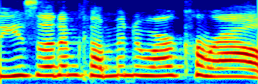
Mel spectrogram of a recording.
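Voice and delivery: begging and pleading, pitched way up. Retelling asking race staff to move a friend's corral: mock begging and pleading. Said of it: "begging and pleading".

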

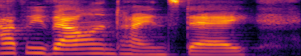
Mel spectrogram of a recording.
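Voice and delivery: ordinary delivery

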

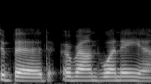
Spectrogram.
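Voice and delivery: ordinary delivery

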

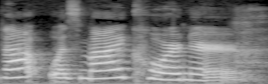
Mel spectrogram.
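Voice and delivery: very sad, dejected, high voice. Recapping a race where Mick tapped Seb, imitating Mick's saddest voice. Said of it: "in just like the saddest voice".

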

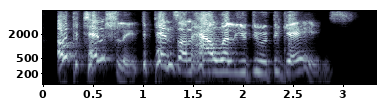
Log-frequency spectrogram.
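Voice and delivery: very high, loud put-on elf character voice. A game master, in character as an elven host, answers a player's question; elven game master voice. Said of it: "elven man who is wearing kind of just some very plain clothes, uh, but he has a very fancy hat. He's got a, a bowler hat. That has got all the colors of the rainbow on it".

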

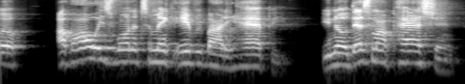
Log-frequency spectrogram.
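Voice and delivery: ordinary talk

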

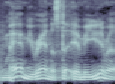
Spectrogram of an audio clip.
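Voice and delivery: ordinary talk

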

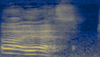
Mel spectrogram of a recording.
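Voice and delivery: loud, booming, high voice. Voicing the Loxodon answering when addressed: loud booming voice. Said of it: "the loud booming voice".

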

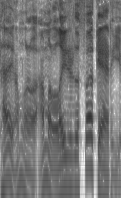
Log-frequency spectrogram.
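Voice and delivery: ordinary delivery

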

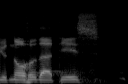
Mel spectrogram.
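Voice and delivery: put-on English spoken with an Austrian accent. Retelling a church leader coming up to him, with an Arnold Schwarzenegger accent. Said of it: "he learned English from Arnold Schwarzenegger".

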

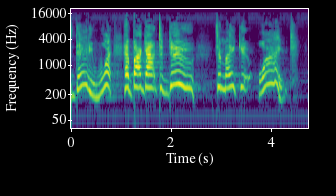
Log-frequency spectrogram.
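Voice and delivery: put-on high, tearful little-girl voice, crying. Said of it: "And she's crying".

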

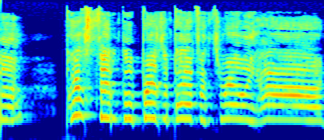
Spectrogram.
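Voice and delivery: very high, complaining whine, put-on student voice. Telling grammar learners not to complain, in a whiny student voice. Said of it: "That's my whiny student voice".

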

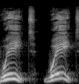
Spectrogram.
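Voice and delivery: high, terrified, terror-stricken cry. A dazed prince, ordered to the dungeon and held by guards, terrified. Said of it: "terror gripping him".

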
